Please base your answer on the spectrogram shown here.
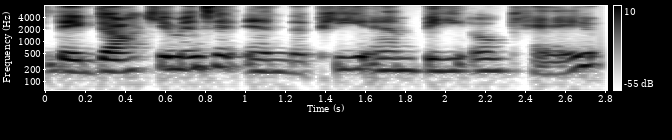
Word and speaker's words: PMBOK: document it in the PMB okay or we pronounce that pmbok that stands for the project management body of knowledge but you will hear it referred to by its acronym pmbok um and the methodology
